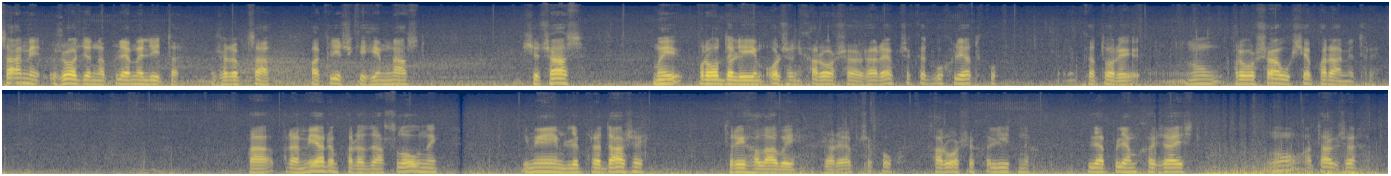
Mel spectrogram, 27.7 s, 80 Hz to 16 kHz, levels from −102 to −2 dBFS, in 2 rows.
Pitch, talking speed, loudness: 130 Hz, 80 wpm, -22 LUFS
